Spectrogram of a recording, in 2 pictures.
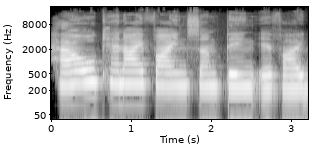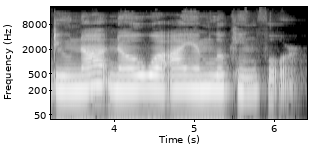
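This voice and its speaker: A woman voicing a serious young boy detective in a storybook, deadpan and matter-of-fact. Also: fairly high pitch, slow pace, smooth, pitched below the performer's own voice. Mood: businesslike.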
